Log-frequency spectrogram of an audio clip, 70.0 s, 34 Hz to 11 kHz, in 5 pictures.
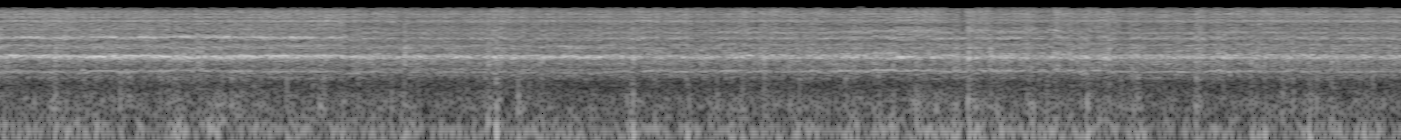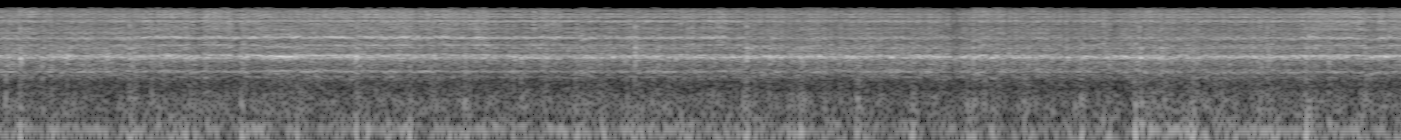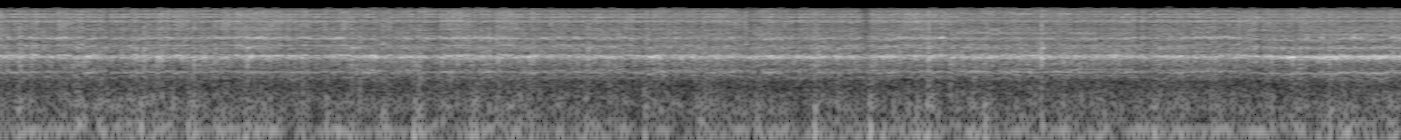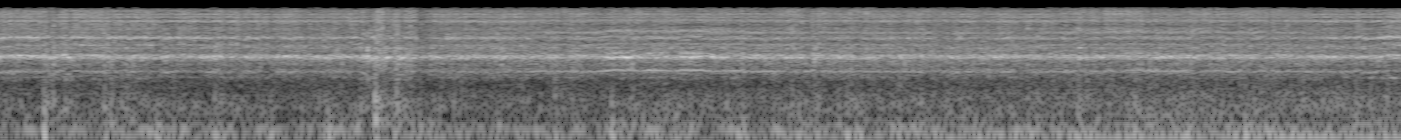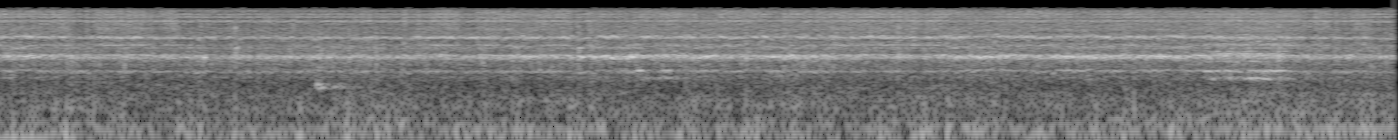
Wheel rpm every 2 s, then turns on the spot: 150, 140, 150, 150, 150, 150, 150, 150, 150, 150, 150, 150, 150, 150, 150, 150, 150, 150, 140, 140, 140, 140, 150, 140, 150, 150, 150, 150, 150, 150, 150, 150, 150, 150, 150.
none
